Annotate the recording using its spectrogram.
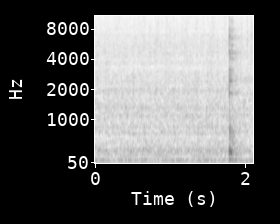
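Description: Chicken keema sizzling steadily as it fries in a pot on a gas hob. A short sharp click sounds near the end.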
